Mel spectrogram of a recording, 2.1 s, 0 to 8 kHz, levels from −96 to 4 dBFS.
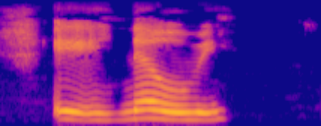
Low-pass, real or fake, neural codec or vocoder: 7.2 kHz; real; none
